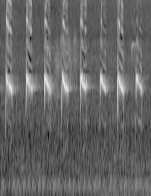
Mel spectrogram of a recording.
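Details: Olive-backed tailorbird, song in three variations: eight emphatic, ringing notes sliding downward, roughly two to three each second, steady and loud against faint low rumble.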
